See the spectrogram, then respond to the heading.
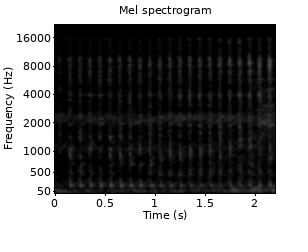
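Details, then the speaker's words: Alfa Romeo V6 Bosch L-Jetronic on bench, ECU fed 30 Hz signal simulating idle, rev limiter resistor bypassed: crisp even injector clicking about eight per second, duty cycle changing with airflow meter; normal injector operation. "you can hear that fuel injector clicking away so it's kind of cool when you move the airflow meter you can hear the duty cycle of the injector change"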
